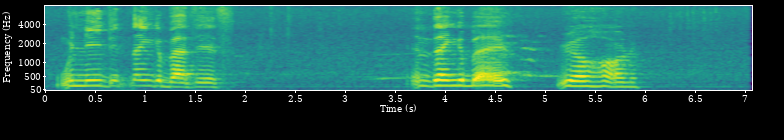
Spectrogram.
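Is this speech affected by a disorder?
Yes: cerebral palsy; carried everywhere by parents.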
